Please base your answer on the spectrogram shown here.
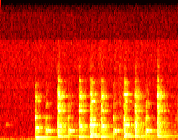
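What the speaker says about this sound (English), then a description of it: "It's going to ring now." A phone ringtone plays through a connected speaker system, a bright repeating melodic pattern of tones that starts abruptly and continues steadily at close range with no talk over it.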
